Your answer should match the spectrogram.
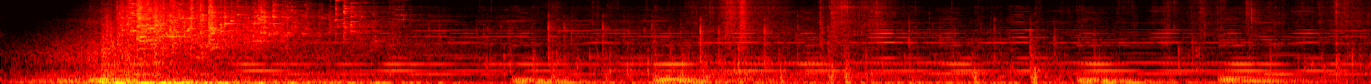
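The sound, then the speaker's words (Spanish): A loud crash of four floor tiles in a small prison room shattering as a tunnel breaks through opens the sound, followed by several scattered thuds and clattering pieces, with a faint steady hum running underneath. “En pocos segundos, las cuatro baldosas estallaron en pedazos.”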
